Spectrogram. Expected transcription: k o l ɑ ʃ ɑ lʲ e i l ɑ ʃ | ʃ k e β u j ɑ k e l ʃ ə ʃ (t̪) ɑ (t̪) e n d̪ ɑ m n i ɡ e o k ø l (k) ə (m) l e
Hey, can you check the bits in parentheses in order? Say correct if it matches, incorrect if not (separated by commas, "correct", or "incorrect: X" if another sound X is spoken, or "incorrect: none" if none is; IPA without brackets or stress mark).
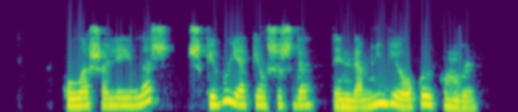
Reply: incorrect: d̪, correct, correct, correct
